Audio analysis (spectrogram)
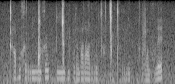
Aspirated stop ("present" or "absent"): present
